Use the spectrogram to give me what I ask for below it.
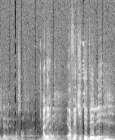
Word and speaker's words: Hervé Kitebele: Allez, Hervé Kitebele, je prononce bien votre nom, j'espère? Oui. Hervé Kitebele.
